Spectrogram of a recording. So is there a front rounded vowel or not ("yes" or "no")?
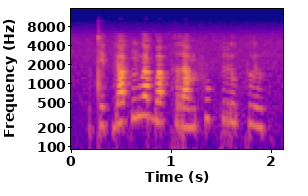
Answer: no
